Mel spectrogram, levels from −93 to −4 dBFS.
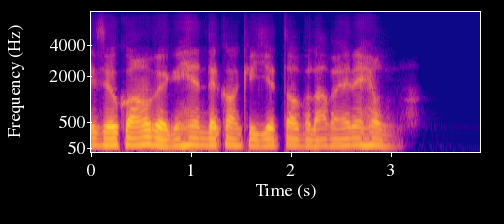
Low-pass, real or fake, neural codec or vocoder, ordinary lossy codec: none; fake; codec, 16 kHz, about 1 kbps, DyCAST, with the encoder's durations; none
